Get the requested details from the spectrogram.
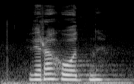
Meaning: probable
- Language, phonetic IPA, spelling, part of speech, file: Belarusian, [vʲeraˈɣodnɨ], верагодны, adjective, Be-верагодны.ogg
